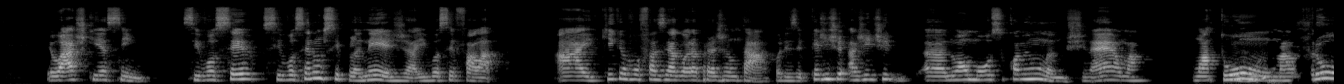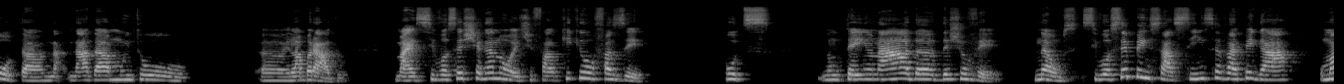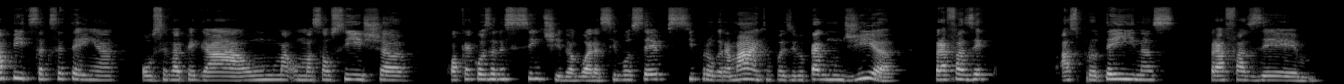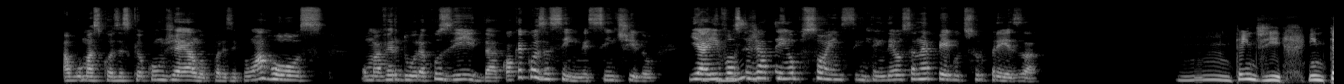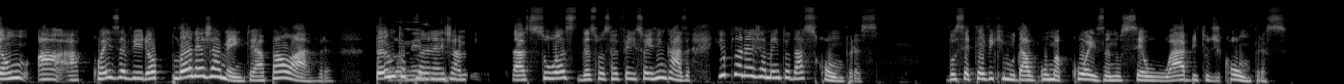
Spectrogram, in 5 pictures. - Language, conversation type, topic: Portuguese, podcast, Como a comida do novo lugar ajudou você a se adaptar?
- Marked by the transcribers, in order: tapping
